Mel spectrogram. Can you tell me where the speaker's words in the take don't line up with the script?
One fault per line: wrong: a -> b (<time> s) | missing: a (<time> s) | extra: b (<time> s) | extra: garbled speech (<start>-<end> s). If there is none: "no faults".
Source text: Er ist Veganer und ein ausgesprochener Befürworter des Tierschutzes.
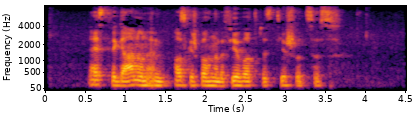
no faults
